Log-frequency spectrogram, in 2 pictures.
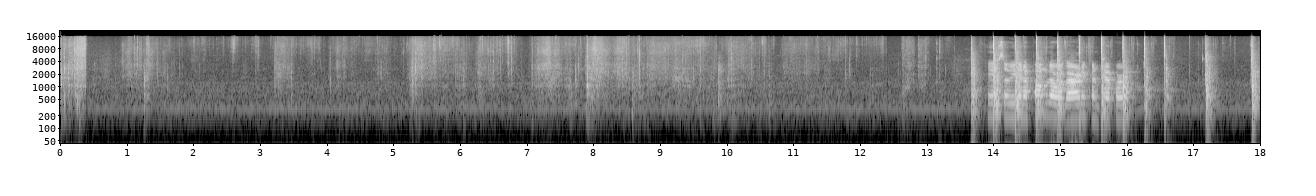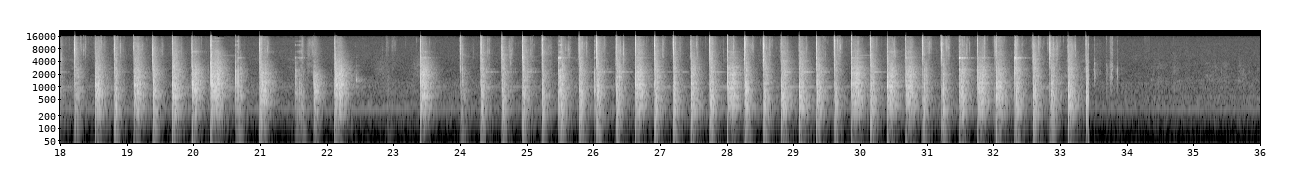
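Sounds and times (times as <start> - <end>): stone pestle pounding in mortar: 13.7 - 22.4, 23.4 - 33.4.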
